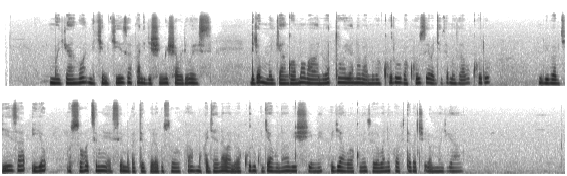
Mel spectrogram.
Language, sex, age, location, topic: Kinyarwanda, female, 18-24, Kigali, health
